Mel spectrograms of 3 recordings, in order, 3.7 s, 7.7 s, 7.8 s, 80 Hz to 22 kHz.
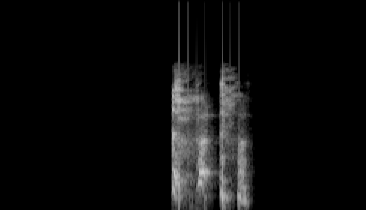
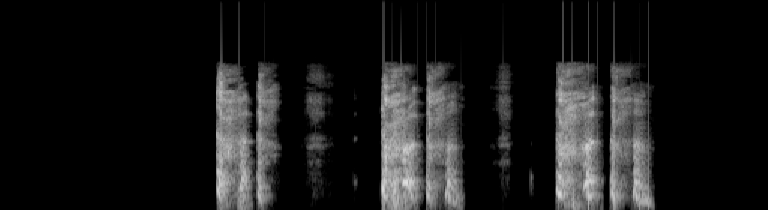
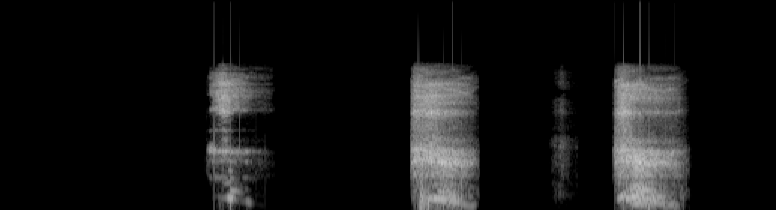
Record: {"cough_length": "3.7 s", "cough_amplitude": 14178, "cough_signal_mean_std_ratio": 0.26, "three_cough_length": "7.7 s", "three_cough_amplitude": 26177, "three_cough_signal_mean_std_ratio": 0.33, "exhalation_length": "7.8 s", "exhalation_amplitude": 18083, "exhalation_signal_mean_std_ratio": 0.34, "survey_phase": "beta (2021-08-13 to 2022-03-07)", "age": "45-64", "gender": "Female", "wearing_mask": "No", "symptom_none": true, "smoker_status": "Never smoked", "respiratory_condition_asthma": false, "respiratory_condition_other": false, "recruitment_source": "REACT", "submission_delay": "3 days", "covid_test_result": "Negative", "covid_test_method": "RT-qPCR", "influenza_a_test_result": "Negative", "influenza_b_test_result": "Negative"}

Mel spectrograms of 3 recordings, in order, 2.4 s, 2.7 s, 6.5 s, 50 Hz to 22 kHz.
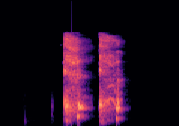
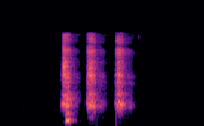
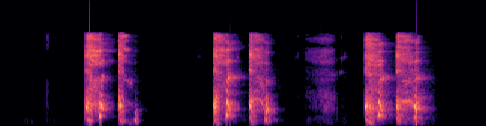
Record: {"cough_length": "2.4 s", "cough_amplitude": 32711, "cough_signal_mean_std_ratio": 0.38, "exhalation_length": "2.7 s", "exhalation_amplitude": 23910, "exhalation_signal_mean_std_ratio": 0.3, "three_cough_length": "6.5 s", "three_cough_amplitude": 31291, "three_cough_signal_mean_std_ratio": 0.36, "survey_phase": "alpha (2021-03-01 to 2021-08-12)", "age": "45-64", "gender": "Female", "wearing_mask": "No", "symptom_abdominal_pain": true, "symptom_fatigue": true, "symptom_onset": "12 days", "smoker_status": "Never smoked", "respiratory_condition_asthma": false, "respiratory_condition_other": false, "recruitment_source": "REACT", "submission_delay": "1 day", "covid_test_result": "Negative", "covid_test_method": "RT-qPCR"}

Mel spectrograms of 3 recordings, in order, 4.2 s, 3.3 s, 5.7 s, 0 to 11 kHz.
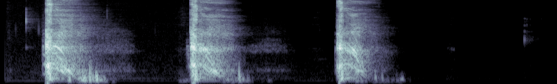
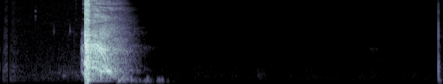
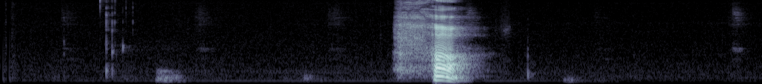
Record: {"three_cough_length": "4.2 s", "three_cough_amplitude": 32768, "three_cough_signal_mean_std_ratio": 0.29, "cough_length": "3.3 s", "cough_amplitude": 32768, "cough_signal_mean_std_ratio": 0.18, "exhalation_length": "5.7 s", "exhalation_amplitude": 32472, "exhalation_signal_mean_std_ratio": 0.16, "survey_phase": "beta (2021-08-13 to 2022-03-07)", "age": "65+", "gender": "Male", "wearing_mask": "No", "symptom_runny_or_blocked_nose": true, "symptom_onset": "4 days", "smoker_status": "Ex-smoker", "respiratory_condition_asthma": false, "respiratory_condition_other": false, "recruitment_source": "Test and Trace", "submission_delay": "1 day", "covid_test_result": "Positive", "covid_test_method": "RT-qPCR", "covid_ct_value": 29.8, "covid_ct_gene": "S gene"}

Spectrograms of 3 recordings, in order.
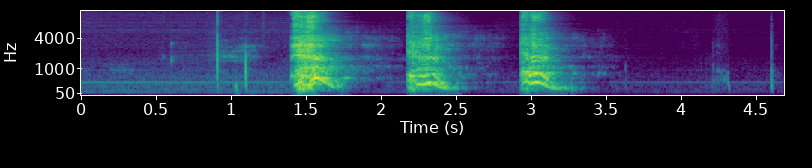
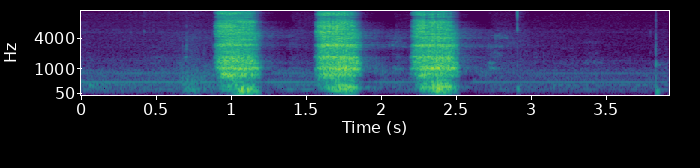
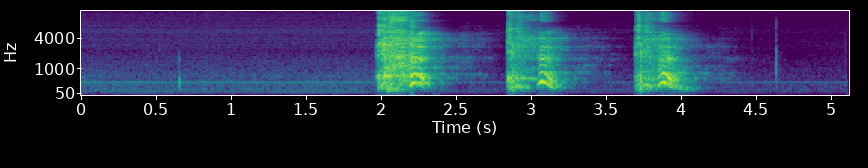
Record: {"three_cough_length": "4.7 s", "three_cough_amplitude": 32245, "three_cough_signal_mean_std_ratio": 0.32, "exhalation_length": "3.9 s", "exhalation_amplitude": 15376, "exhalation_signal_mean_std_ratio": 0.4, "cough_length": "5.1 s", "cough_amplitude": 32339, "cough_signal_mean_std_ratio": 0.33, "survey_phase": "alpha (2021-03-01 to 2021-08-12)", "age": "45-64", "gender": "Female", "wearing_mask": "No", "symptom_none": true, "smoker_status": "Never smoked", "respiratory_condition_asthma": false, "respiratory_condition_other": false, "recruitment_source": "REACT", "submission_delay": "1 day", "covid_test_result": "Negative", "covid_test_method": "RT-qPCR"}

